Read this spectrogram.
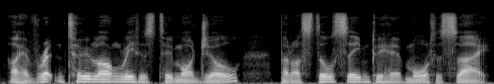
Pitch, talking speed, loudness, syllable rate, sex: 105 Hz, 220 wpm, -18 LUFS, 4.8 syllables/s, male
